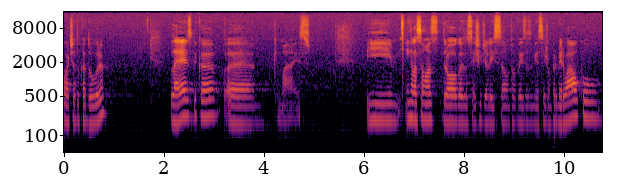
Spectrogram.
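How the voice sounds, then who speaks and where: A woman introducing herself as an artist, relaxed with thoughtful pauses. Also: on the low side, a little hiss or hum, low-quality recording. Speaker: visual artist and art educator.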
